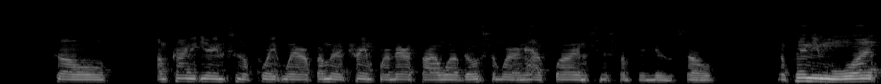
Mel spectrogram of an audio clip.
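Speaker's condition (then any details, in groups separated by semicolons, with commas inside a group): Cleft lip and palate, popliteal pterygium syndrome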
